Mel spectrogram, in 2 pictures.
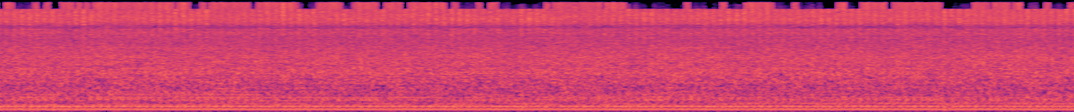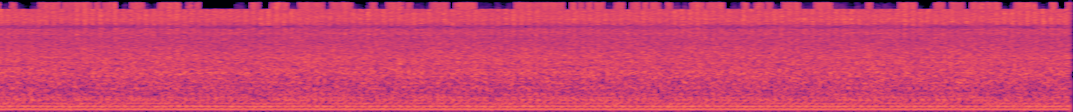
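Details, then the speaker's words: Yard Machines walk-behind mower, trade-in, air filter oiled and oil checked: loud steady engine drone with strong low hum and coarse shake; excessive vibration from worn mower blade, to be replaced. "happy with that. Lots of vibrations, so I'm going to replace the blade."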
